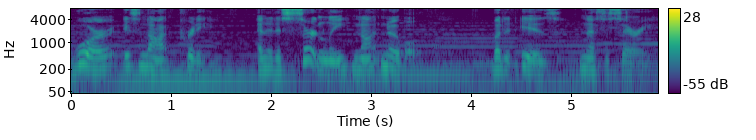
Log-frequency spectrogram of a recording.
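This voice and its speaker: Brisk, formal female weapons scientist played by an actress, composed and persuasive, slightly low voice, clear music underneath. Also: lightly acted. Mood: firm, unapologetic. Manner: formal, matter-of-fact, persuasive. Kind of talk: audio drama acting.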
